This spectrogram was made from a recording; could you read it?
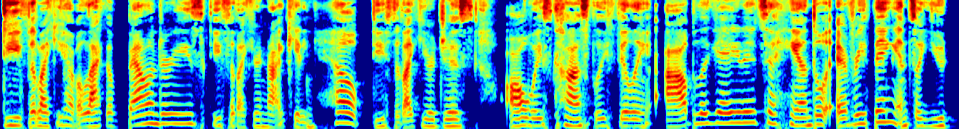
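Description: A woman's voice: fairly low pitch, a little fast, no echo. Earnest woman teaching about anxiety. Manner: earnest, repetitive phrasing, direct address. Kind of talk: teaching monologue.

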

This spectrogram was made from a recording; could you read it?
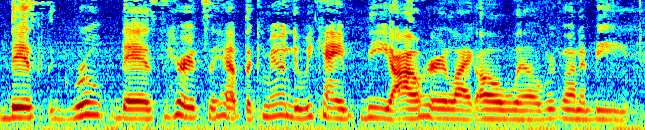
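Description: Measured speaker preaching good conduct. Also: male voice, high voice, fairly even intonation, a bit bright, slight background noise. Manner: measured, halting, preaching values. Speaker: organization leader. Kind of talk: round-table discussion.

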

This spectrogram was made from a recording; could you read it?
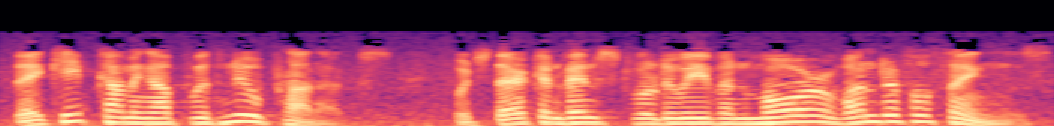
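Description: Bright, animated American radio spokesman. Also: a little high, highs cut off. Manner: declamatory, emphatic. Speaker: commercial spokesman. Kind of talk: scripted 1940s radio advertising narration. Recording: noisy, band-limited 1940s radio recording.

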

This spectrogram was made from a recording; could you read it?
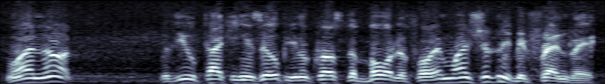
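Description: An actor playing a cool, wry agent in charge in a 1950s radio drama, dry and unruffled, on a noisy old recording. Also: male voice, mid-range voice, expressive, brisk, dull audio, natural voice. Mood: calm.

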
